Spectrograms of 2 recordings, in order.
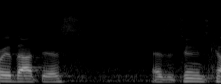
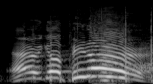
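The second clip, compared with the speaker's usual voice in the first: high, full-voiced holler; cheering shout; 13 semitones higher, 17 dB louder, slower than usual. Real, not acted. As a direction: cheer the helper on loudly, stretching the name. Cheering on helper at demo.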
